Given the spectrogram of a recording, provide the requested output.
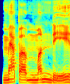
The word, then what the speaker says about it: Mappa Mundi: It's not the Mappa Mundi, is that how you say it? Uh, yeah.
